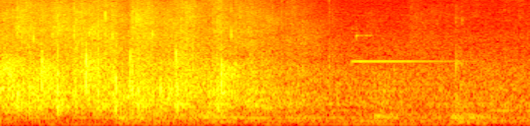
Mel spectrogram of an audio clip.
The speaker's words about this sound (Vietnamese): Xin cho một tràng vỗ tay thật lớn để tán dương tinh thần chung.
